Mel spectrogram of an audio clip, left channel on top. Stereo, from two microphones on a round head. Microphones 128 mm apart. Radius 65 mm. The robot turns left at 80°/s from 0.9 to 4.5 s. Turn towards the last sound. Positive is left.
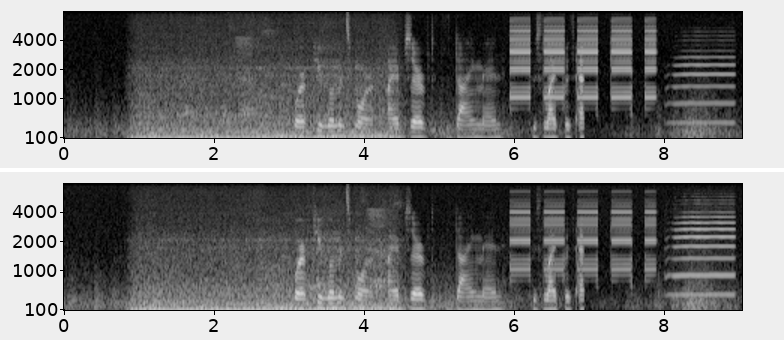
turn(degrees=-70)  # may be behind; listen again after turning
